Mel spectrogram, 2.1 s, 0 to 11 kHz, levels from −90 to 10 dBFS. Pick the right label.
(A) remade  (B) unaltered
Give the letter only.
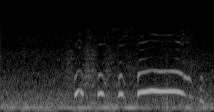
B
